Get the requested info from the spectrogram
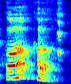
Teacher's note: तो जो क वर्ग के जितने भी वर्ण है वे क्या है? कंठ ध्वनि है।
